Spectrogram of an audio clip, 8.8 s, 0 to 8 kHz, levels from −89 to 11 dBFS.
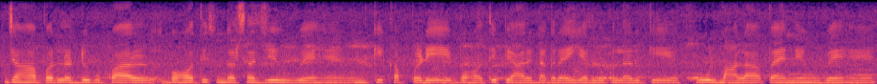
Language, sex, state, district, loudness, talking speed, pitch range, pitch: Hindi, male, Madhya Pradesh, Katni, -15 LUFS, 175 wpm, 200-215 Hz, 205 Hz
